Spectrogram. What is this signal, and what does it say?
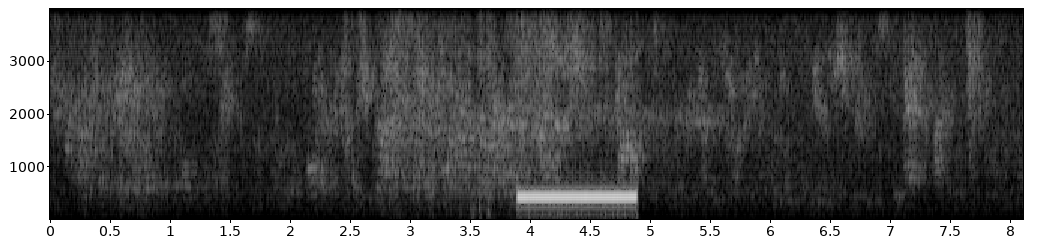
Ringback tone (Europe, 425 Hz), with speech.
